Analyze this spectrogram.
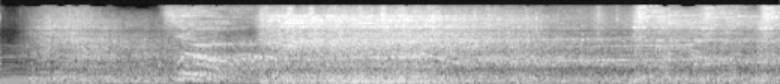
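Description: Magic blasts whoosh and crackle.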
